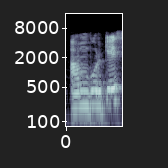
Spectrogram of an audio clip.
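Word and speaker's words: hamburguesa: a hamburger is an ambergeist but remember that h is silent repeated him repeating that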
